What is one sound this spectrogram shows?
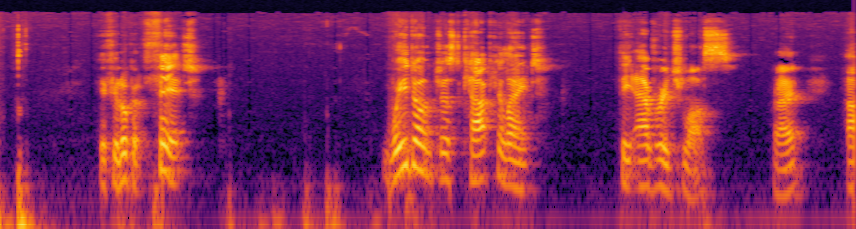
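A man talks calmly and explains into a close microphone.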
